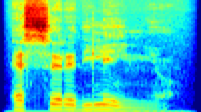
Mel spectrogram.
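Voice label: crazy Italian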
